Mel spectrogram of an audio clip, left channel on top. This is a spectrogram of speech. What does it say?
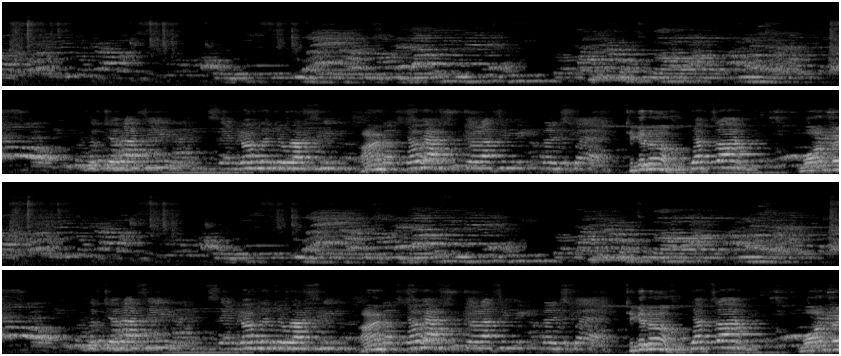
ठीक है ना?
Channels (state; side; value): normal; both; correlation 0.90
